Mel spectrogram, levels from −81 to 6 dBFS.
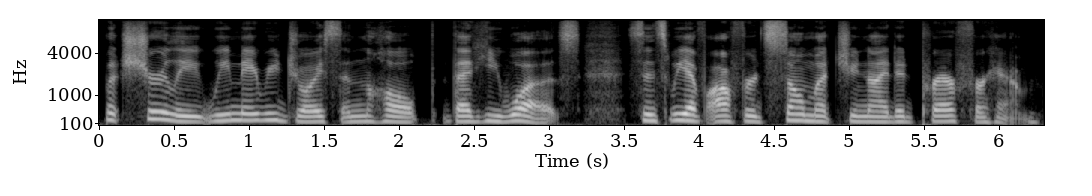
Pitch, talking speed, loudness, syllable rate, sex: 180 Hz, 200 wpm, -19 LUFS, 5.1 syllables/s, female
